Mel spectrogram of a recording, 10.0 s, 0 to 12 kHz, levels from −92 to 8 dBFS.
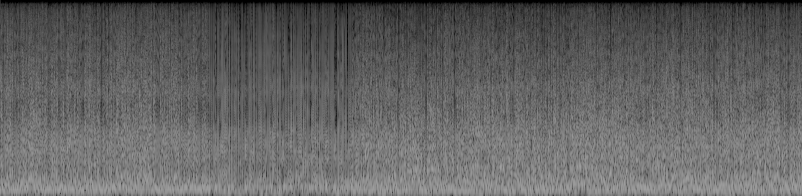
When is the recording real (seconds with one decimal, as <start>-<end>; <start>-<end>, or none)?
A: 0.0-2.6; 4.4-10.0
